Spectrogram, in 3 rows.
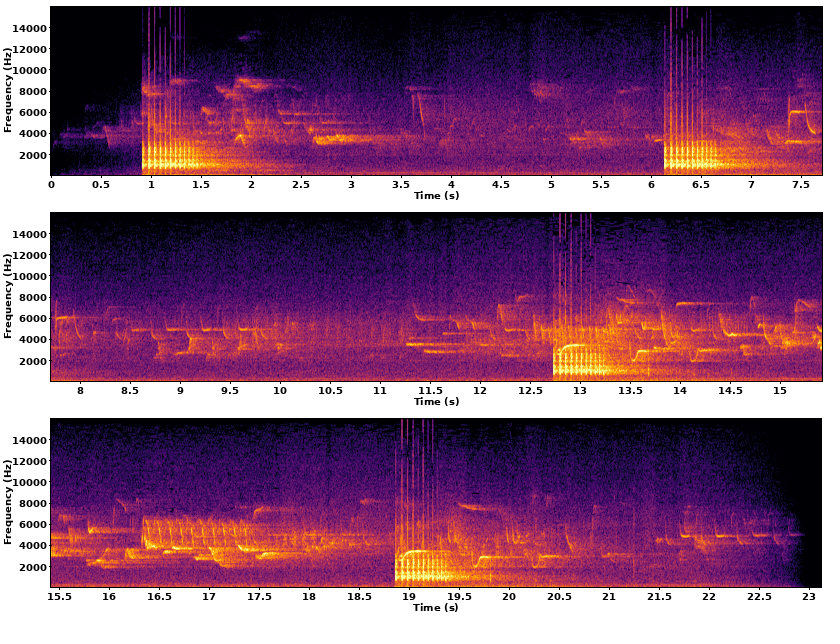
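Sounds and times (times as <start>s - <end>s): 
woodpecker: 0.9s - 3.0s, 6.1s - 8.8s, 12.6s - 15.7s, 18.8s - 21.6s.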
